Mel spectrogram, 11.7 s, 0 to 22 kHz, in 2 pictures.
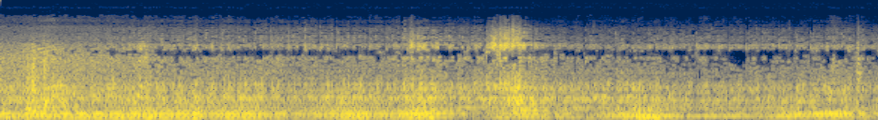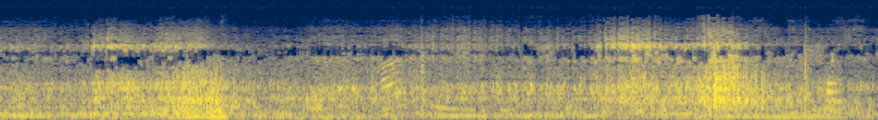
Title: the v8 misfiring ut still going.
